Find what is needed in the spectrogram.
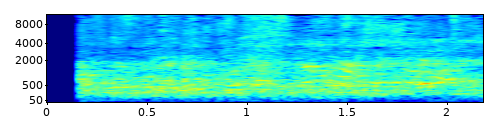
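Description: Indistinct chatter of voices in a lecture room, with no distinct words.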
